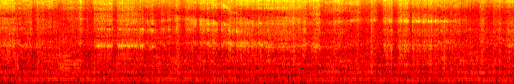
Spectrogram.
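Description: Record Power scroll saw running steadily, its fine blade reciprocating and cutting through a small piece of wood.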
